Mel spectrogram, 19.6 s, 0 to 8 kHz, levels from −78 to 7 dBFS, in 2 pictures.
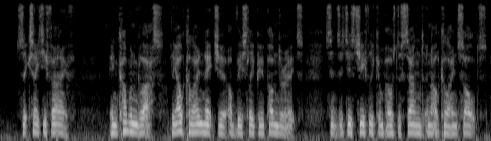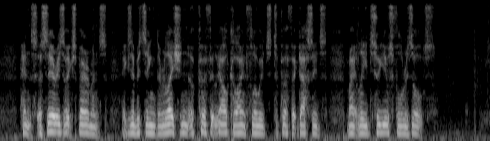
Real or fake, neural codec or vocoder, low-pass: fake; vocoder, 44.1 kHz, 80 mel bands, Vocos; 7.2 kHz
